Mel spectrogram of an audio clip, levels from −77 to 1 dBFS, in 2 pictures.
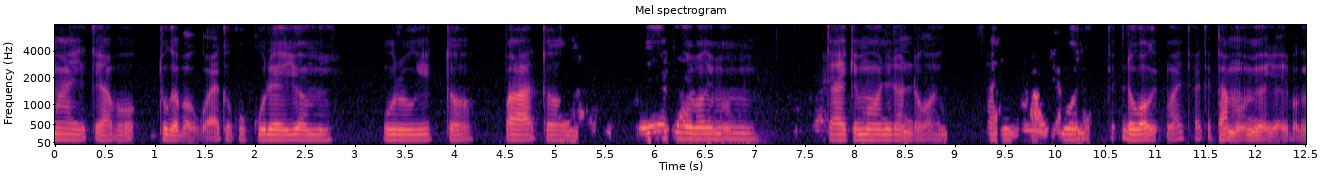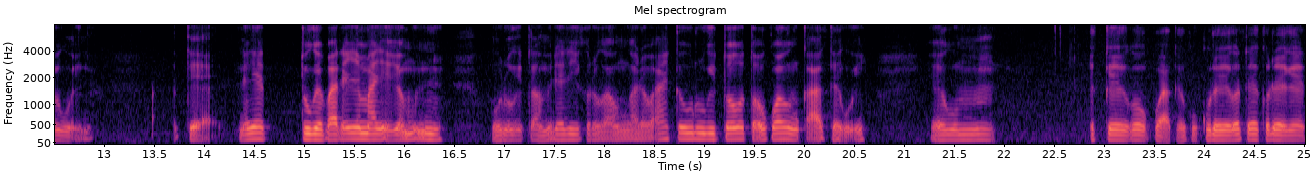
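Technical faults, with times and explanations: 5.05–10.39 s, speech suppressed in double talk (5.05–5.34, 5.72–6.36, 7.37–7.50, 8.89–10.39 s): with both sides talking at once, the echo canceller likely mistook the near talker for echo and attenuated everything, so the speech dips by about 15 to 30 dB, deepest and longest in the final 1.5 s stretch.
5.21–10.08 s, other side's voice leaking through (5.21–5.61, 6.13–6.30, 7.42–7.73, 9.76–10.08 s): the loudspeaker echo was likely not fully cancelled, so a second voice surfaces under the speech, about 10 to 15 dB down at first and roughly level with it in the last burst.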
